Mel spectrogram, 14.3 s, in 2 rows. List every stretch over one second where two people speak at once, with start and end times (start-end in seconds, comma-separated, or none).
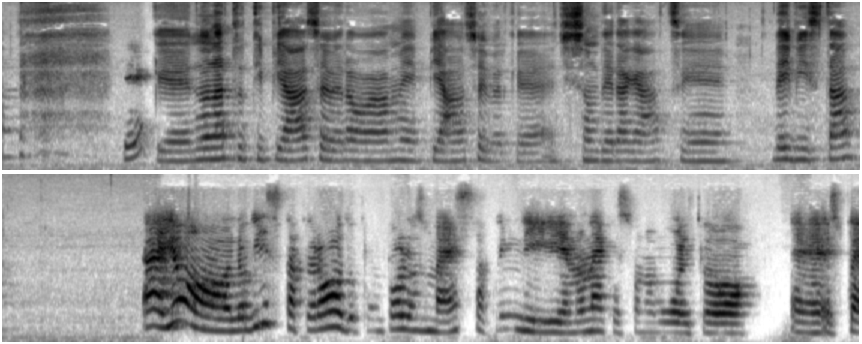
none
